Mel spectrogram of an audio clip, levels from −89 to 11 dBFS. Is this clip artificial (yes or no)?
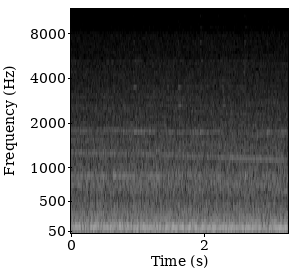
no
